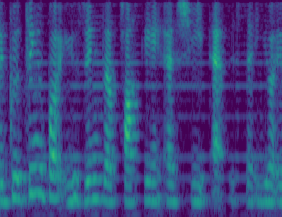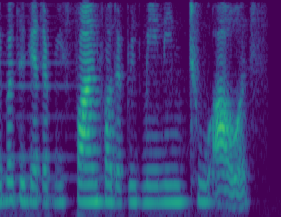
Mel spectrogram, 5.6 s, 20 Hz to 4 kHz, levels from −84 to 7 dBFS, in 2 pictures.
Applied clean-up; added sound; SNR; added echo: neural mask model RNNoise.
